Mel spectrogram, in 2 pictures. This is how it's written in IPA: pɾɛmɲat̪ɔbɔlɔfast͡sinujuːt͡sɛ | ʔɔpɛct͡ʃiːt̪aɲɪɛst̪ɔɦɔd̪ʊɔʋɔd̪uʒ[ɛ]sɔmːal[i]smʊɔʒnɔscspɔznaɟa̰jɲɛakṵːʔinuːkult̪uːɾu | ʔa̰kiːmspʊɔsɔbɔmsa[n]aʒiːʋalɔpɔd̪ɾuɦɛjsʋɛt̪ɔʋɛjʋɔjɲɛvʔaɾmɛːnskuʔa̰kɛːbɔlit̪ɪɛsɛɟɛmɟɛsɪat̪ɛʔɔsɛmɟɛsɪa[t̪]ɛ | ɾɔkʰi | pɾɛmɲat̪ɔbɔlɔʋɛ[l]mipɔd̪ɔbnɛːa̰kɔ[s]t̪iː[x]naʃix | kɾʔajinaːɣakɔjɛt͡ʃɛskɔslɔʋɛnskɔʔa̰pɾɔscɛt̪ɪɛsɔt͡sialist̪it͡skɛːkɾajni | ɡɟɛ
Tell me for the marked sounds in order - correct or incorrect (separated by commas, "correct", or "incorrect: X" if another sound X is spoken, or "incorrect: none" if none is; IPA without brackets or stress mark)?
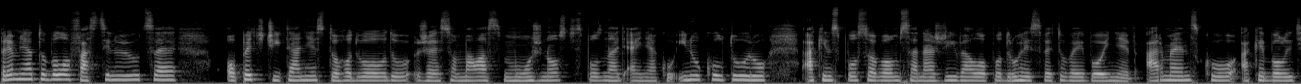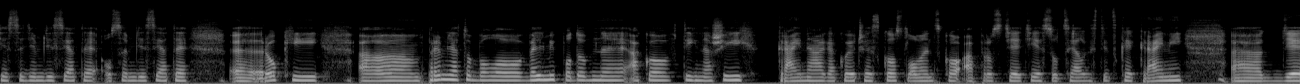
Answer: correct, incorrect: a, correct, correct, incorrect: ʎ, incorrect: f, incorrect: ɣ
